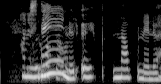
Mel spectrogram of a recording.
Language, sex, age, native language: Icelandic, female, 9, Icelandic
